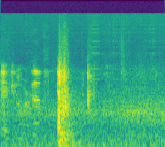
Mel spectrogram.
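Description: A single sharp thump about a second in, followed by a faint click.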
